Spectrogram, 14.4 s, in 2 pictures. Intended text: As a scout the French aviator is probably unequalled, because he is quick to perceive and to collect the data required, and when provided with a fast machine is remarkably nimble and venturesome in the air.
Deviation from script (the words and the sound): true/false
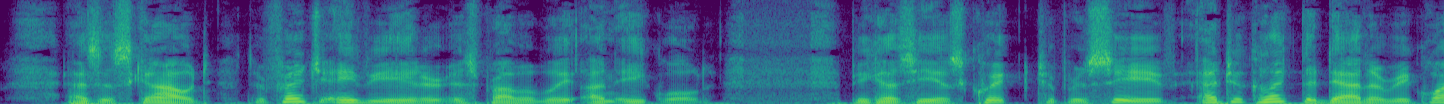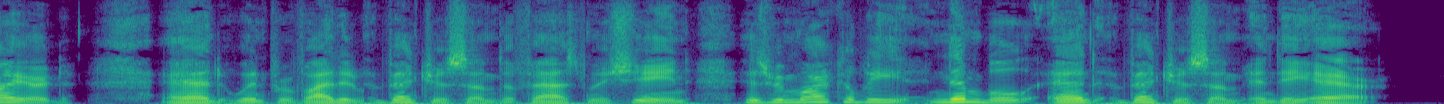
true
